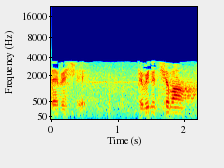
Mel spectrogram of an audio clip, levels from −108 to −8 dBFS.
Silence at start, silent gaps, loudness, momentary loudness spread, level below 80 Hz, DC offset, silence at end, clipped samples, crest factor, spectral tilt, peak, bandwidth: 0 s; none; -17 LUFS; 22 LU; -62 dBFS; under 0.1%; 0 s; under 0.1%; 18 dB; -7 dB/octave; -2 dBFS; 3.7 kHz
